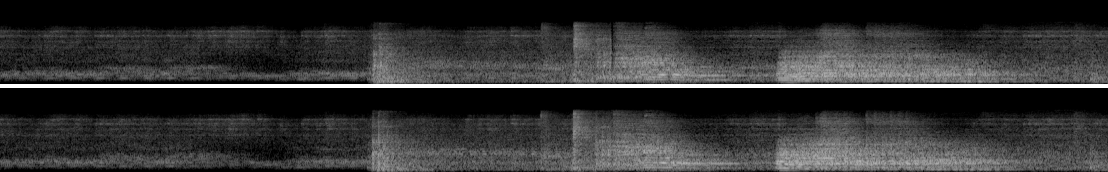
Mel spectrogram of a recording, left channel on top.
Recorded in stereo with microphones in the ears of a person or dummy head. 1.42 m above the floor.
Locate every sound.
0.0 s a fan: 10° left (ahead or behind), 0.8 m
3.7 s a door slam: 60° right (ahead or behind), 1.0 m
